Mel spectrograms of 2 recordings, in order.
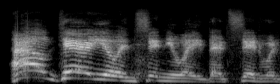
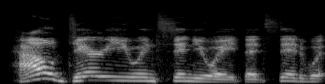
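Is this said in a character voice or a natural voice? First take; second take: character voice; natural voice. First: It is said in a put-on character voice. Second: It is said in the speaker's ordinary voice. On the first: The speaker calls it right. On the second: The speaker calls it wrong.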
